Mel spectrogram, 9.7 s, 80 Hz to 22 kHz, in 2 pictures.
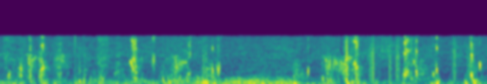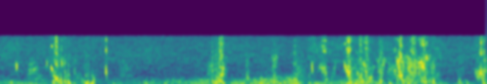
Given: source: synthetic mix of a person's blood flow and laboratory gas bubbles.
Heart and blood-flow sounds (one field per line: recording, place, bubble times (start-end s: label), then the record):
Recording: Doppler ultrasound of blood flow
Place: subclavian vein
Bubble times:
0.04-0.71 s: bubbles
0.75-1.10 s: bubbles
1.29-1.47 s: bubbles
1.53-1.92 s: bubbles
1.94-2.23 s: bubbles
3.06-3.13 s: bubbles
3.19-3.65 s: bubbles
4.01-4.21 s: bubbles
4.30-4.42 s: bubbles
4.71-4.84 s: bubbles
4.97-5.08 s: bubbles
5.31-5.86 s: bubbles
5.90-5.98 s: bubbles
6.96-7.16 s: bubbles
7.33-7.39 s: bubbles
7.59-7.67 s: bubbles
7.79-7.88 s: bubbles
7.95-8.26 s: bubbles
8.31-8.77 s: bubbles
8.80-9.30 s: bubbles
9.45-9.52 s: bubbles
9.62-9.74 s: bubbles
From the record:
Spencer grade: 3 (all of the cardiac periods contain showers or single bubble signals, but not dominating or overriding the cardiac motion signals)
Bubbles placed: anywhere in the cardiac cycle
